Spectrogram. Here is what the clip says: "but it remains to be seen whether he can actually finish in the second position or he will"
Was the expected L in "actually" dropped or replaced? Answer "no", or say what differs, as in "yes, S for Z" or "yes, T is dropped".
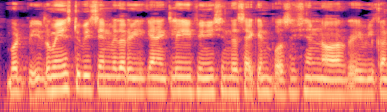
no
